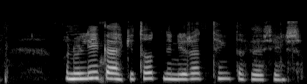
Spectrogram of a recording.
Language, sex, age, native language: Icelandic, female, 13, Icelandic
